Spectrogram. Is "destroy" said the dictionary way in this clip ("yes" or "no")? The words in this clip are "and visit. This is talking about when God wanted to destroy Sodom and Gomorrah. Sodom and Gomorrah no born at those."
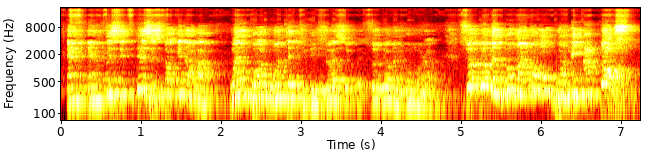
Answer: no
